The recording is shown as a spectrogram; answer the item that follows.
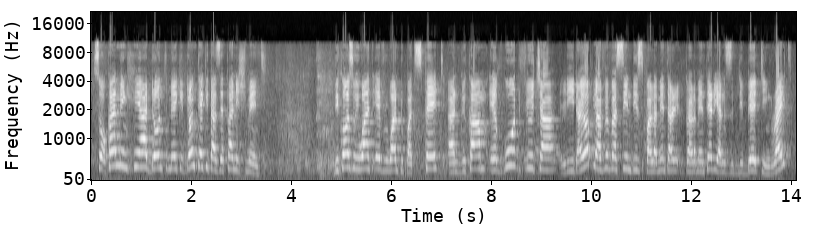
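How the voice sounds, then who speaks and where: High-voiced woman teacher encouraging pupils. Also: normal speed, fairly bright tone, a little hiss or hum, poor audio. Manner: encouraging, asks pupils for replies. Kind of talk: addressing pupils at a school debate. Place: school assembly.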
